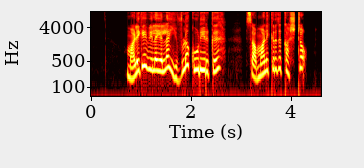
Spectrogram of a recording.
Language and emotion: Tamil, sad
